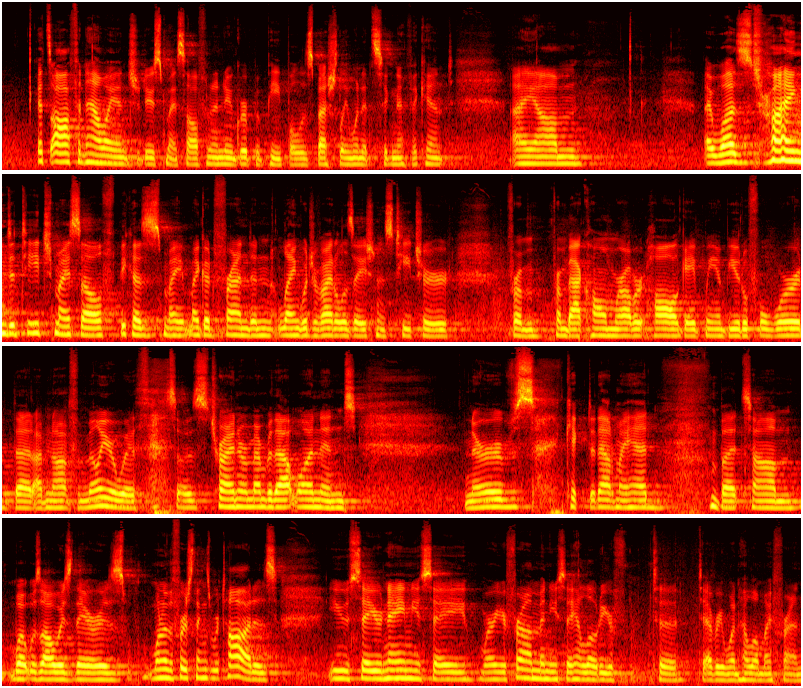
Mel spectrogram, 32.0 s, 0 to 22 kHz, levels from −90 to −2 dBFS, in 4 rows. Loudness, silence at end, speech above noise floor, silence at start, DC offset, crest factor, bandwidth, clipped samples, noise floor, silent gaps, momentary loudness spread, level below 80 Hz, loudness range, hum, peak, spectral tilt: -24 LUFS; 0 s; 25 dB; 0 s; under 0.1%; 22 dB; over 20 kHz; under 0.1%; -49 dBFS; none; 11 LU; -54 dBFS; 6 LU; none; -2 dBFS; -4.5 dB/octave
